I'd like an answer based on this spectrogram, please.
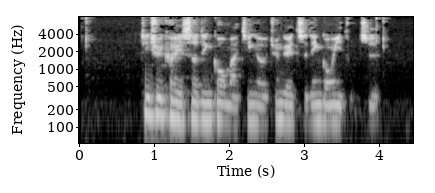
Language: Chinese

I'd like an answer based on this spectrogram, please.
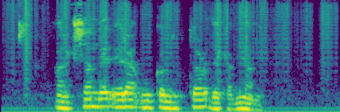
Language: Spanish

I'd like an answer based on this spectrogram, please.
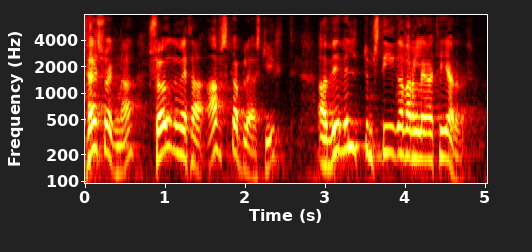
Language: Icelandic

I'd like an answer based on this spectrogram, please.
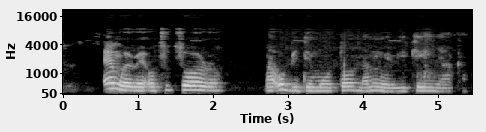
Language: Igbo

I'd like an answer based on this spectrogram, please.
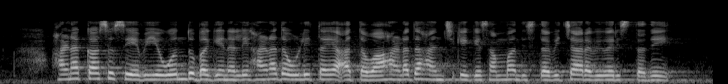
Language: Kannada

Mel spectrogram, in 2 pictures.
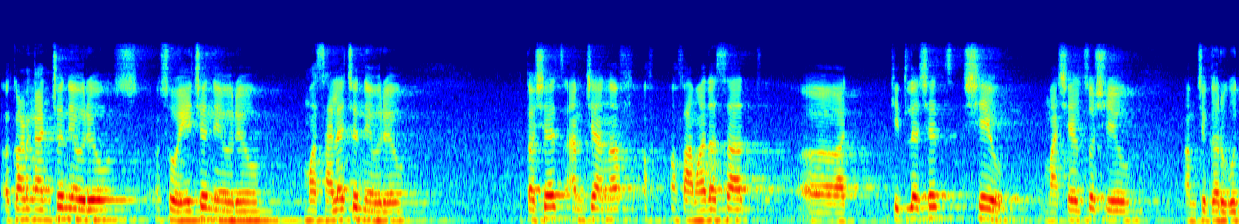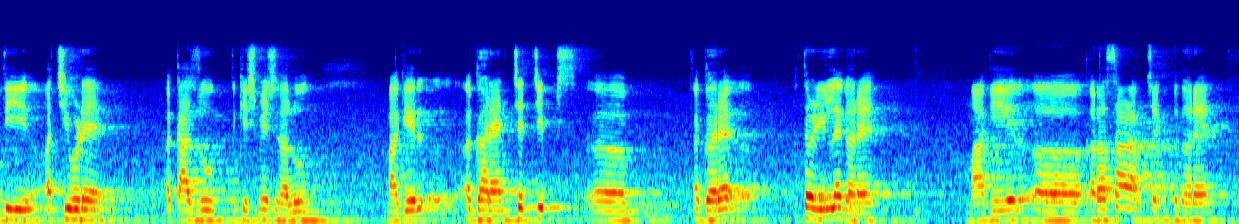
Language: Konkani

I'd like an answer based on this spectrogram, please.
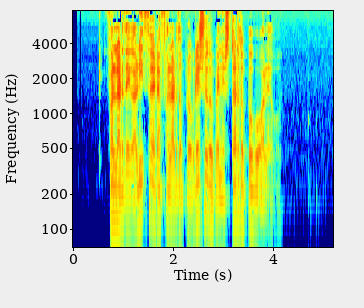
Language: Galician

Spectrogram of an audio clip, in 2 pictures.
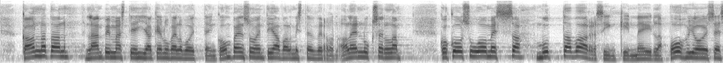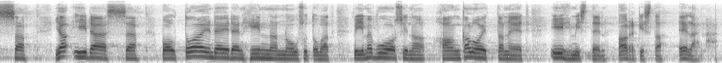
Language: Finnish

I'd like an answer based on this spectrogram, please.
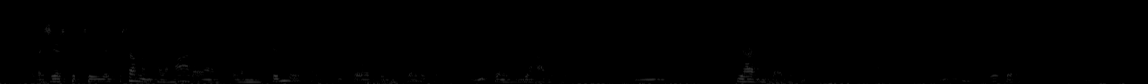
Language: Danish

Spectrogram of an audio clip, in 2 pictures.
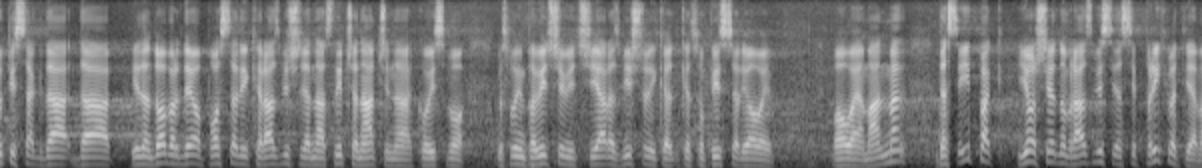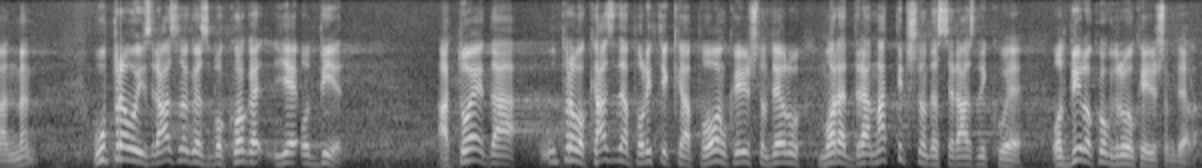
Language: Serbian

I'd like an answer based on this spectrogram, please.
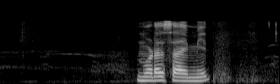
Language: Santali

